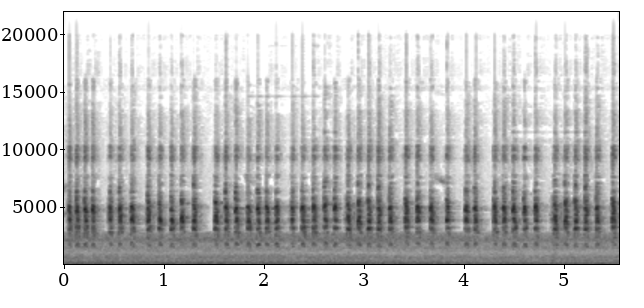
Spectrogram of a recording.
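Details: A Eurasian tree sparrow sings its long rolling training song, a quick even series of sharp high chirps about eight per second, with short gaps splitting the runs.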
